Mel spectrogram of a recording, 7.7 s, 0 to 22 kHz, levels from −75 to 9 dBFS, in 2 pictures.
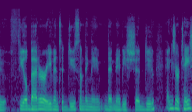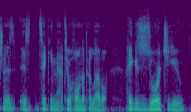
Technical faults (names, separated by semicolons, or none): short concealed packet loss; repeated packet loss (robotic sound)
